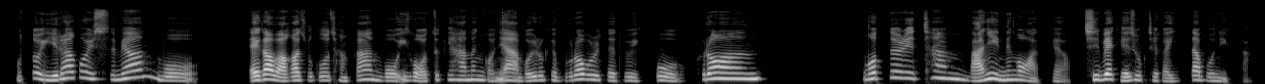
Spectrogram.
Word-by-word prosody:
뭐 - - -12
또 270 - +1
일하고 280 +9 +1
있으면 265 +8 0
뭐 175 -2 -4 0.5
애가 205 +6 +8
와 165 -5 +4
가지고 190 0 -2
잠깐 195 +4 -3
뭐 170 -1 -2
"이거 180 -1 -3
어떻게 215 +9 -6
하는 210 -1 -1
거냐?" 185 +1 -1
뭐 165 +1 -3
이렇게 200 +1 -4
물어볼 210 +5 -1
때도 175 -2 -6
있고 160 -1 -5
그런 260 +1 +5 1.0
것들이 275 +1 0
참 275 -8 0
많이 210 +11 +3
있는 215 -1 +1
것 210 -2 -1
같아요 155 -4 -9
집에 225 +2 +4
계속 200 0 -3
제가 165 -5 -8
있다 150 +9 -4
보니까. 170 -4 -10
205 Hz, 300 characters per minute, -22 LUFS, 175-255 Hz, 1.0 s, 애가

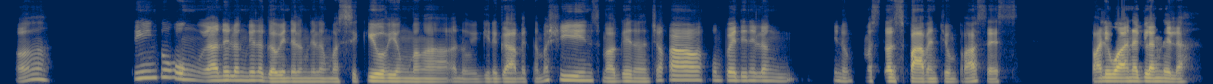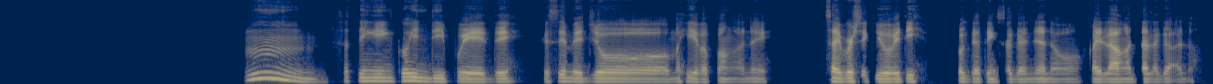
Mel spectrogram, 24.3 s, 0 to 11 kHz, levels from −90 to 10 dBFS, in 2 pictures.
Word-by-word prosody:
Ah, 200 -1 -4 0.9
tingin 255 +3 -2
ko 280 0 -4
kung 195 - -2
ano 160 +2 +4
lang 165 -1 0
nila, 160 -1 -1
gawin 125 -1 +2
na 120 - +1
lang 120 - -5
nilang 120 -1 -4
mas 115 0 -5
secure 135 +1 +3
yung 125 -1 -1
mga 115 -1 -3
ano, 110 - -10
yung 110 +2 -14
ginagamit 115 -1 -1
na 115 - -12
machines, 165 - 0
mga 120 0 0
ganun. 125 -3 -2
Tsaka 175 +3 +4
kung 165 -2 -11
puwede 155 -1 +3
nilang 150 0 -5 0.4
you 150 - -9
know, 125 +1 -8
mas 135 0 -10
transparent 120 -4 +5
yung 115 - -3
process. - - -2 0.7
Paliwanag 135 0 +7
lang 130 0 +7
nila. 115 -2 +2 2.7
Hmm, 180 - -2 0.2
sa 130 - -14
tingin 135 -1 -4
ko 145 - -8
hindi 130 -5 -1
puwede 115 0 -1 0.2
kasi 130 - -6
medyo 120 -1 -2 0.7
mahirap 110 -1 -6
ang 110 -1 -10
ano, 110 +1 -11
eh, - - -23 0.5
cybersecurity 120 -1 0 0.4
pagdating 110 -1 -5
sa 110 -1 -11
ganyan, 105 0 -5
oo. 105 0 -13
Kailangan 105 0 0
talaga 105 0 -6
ano, - - -23
120 Hz, 135 wpm, -23 LUFS, 115-150 Hz, 2.7 s, Paliwanag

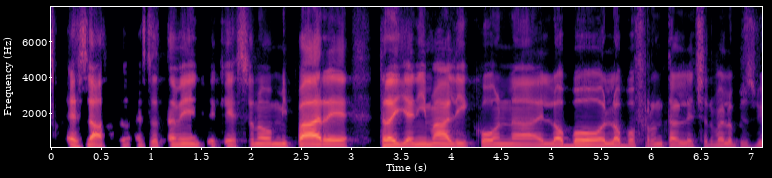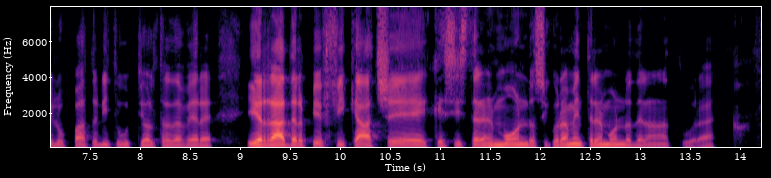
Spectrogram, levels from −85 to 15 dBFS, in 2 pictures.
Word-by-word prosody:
Esatto, 110 -3 +1
esattamente, 100 0 -3
che - - -4
sono, 100 0 -2
mi 95 0 -3
pare, 120 -1 +7 0.3
tra 120 -1 +7
gli 110 0 +3
animali 110 -1 +2
con 100 -2 -3 0.3
il 95 - -4
lobo 95 0 +2
il 95 - -1
lobo 100 0 -3
frontale 95 0 -7
del 90 -1 -7
cervello 95 +4 -8
più 85 - -17
sviluppato 90 +1 -9
di 115 +4 -9
tutti, 85 -2 -13
oltre 85 +1 -6
ad 85 - -7
avere 85 0 -6 0.3
il 120 +3 +6
radar 125 -1 +5
più 115 - -3
efficace 105 -4 -2
che - - -9
esiste 100 -1 -5
nel 85 0 -3
mondo, 90 -2 -1
sicuramente 95 +2 -2
nel 90 -1 -2
mondo 85 -1 -3
della 80 0 -11
natura, 80 -1 -16
ecco. - - -25
95 Hz, 160 wpm, -22 LUFS, 90-105 Hz, 0.3 s, pare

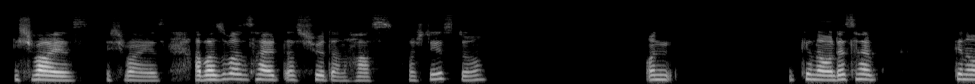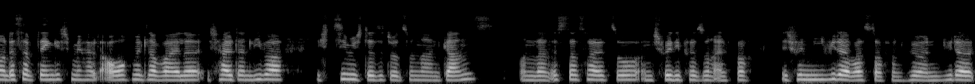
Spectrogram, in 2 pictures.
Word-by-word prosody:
Ich 215 +1 -4
weiß, 195 -4 +6
ich - - -14
weiß. 180 -2 -3 0.3
Aber 215 +1 +6
so 235 +3 -5
was 245 -2 +2
ist 215 - -15
halt 215 -2 +3
das 210 -1 -5
schürt 210 -3 -3
dann 175 -2 -6
Hass, 180 -1 -7
verstehst 235 +7 -6
du? 205 +3 -6 1.6
Und 220 0 -1 1.2
Genau, 220 -4 +4
deshalb 225 +1 +1 0.8
genau, 230 -2 +2
deshalb 215 0 0
denke 220 0 0
ich 230 - -12
mir 215 -1 -5
halt 210 - -4
auch 215 +1 +3
mittlerweile, 205 -2 +2
ich - - -16
halte 215 -1 +3
dann 210 - -2
lieber 225 +1 +2 0.3
ich 210 -3 -13
ziehe 245 -1 -2
mich 230 -3 0
der 205 -1 0
Situation 205 0 -5
dann 195 -2 -6
ganz 220 +6 -1 0.2
und 200 0 -6
dann 195 -1 -1
ist 210 +1 -7
das 220 -1 -1
halt 210 -2 +1
so 215 0 -1
und 200 -1 -8
ich - - -12
will 220 - +4
die 210 - -1
Person 205 0 -4
einfach 200 +2 -4 0.3
ich 210 +1 -7
will 225 - +2
nie 220 0 0
wieder 225 -4 +5
was 200 0 +1
davon 185 -1 -6
hören, 190 -1 -2
nie 205 - -8
wieder 205 -3 +4
210 Hz, 180 wpm, -24 LUFS, 200-220 Hz, 1.6 s, weiß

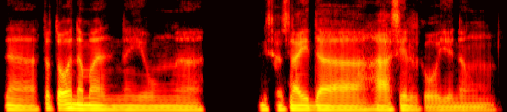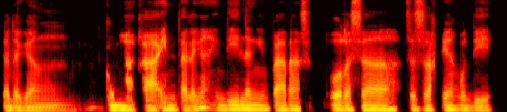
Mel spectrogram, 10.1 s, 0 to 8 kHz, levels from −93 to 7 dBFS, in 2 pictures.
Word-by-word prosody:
na 85 -3 +1
totoo 110 -1 +5
naman 95 -4 +4
'yung, 85 -1 -2
ah, 80 0 -3 0.6
sa 95 -1 -3 0.2
side 95 0 +4 0.6
hustle 85 0 +2
ko, 75 -2 -4
'yun 75 -1 -3
ang 75 0 -5 0.4
talagang 75 -4 -5 0.3
kumakain 90 -1 +1
talaga 85 +11 -2
hindi 100 0 -1
lang 95 -1 +1
'yung 95 - -5
para 90 0 -1
sa - - -8 0.2
oras 95 -1 +1
sa 90 0 +1
sasakyan 95 0 -3
kundi 85 -1 -5
90 Hz, 135 wpm, -25 LUFS, 80-95 Hz, 0.6 s, totoo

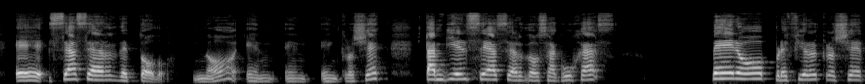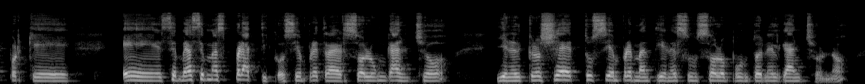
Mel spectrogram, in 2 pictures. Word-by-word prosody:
eh, - - +7
sé 235 - +3
hacer 215 -4 +5
de 175 -2 +1
todo, 170 - -2
¿no?, 135 0 -4
en 145 -3 -9
en 140 -2 -11
en 140 +1 -7
crochet. 225 - -2 0.4
También 240 +2 +5
sé 245 -1 +3
hacer 220 -4 +2
2 180 0 -2
agujas, 195 +5 -2 0.9
pero 260 -1 +7
prefiero 210 +2 0
el 230 - 0
crochet, 205 -1 -3
porque, 160 -2 -5 0.5
eh, 175 -3 -1
se 175 +4 -4
me 195 +1 -1
hace 215 +2 0
más 215 -1 -4
práctico 210 -8 -4
siempre 180 +4 -4
traer 165 -3 -1
solo 180 +2 -1
un 180 0 -10
gancho, 170 -1 -5 0.4
y 175 - -1
en 170 - -1
el 170 0 -3
crochet 195 +2 0
tú 210 -1 -4
siempre 195 -2 -2
mantienes 170 0 -5
un 175 -1 -9
solo 175 0 -2
punto 170 0 -5
en 165 - -6
el 165 -1 -7
gancho, 165 0 -5
¿no? - - -13
185 Hz, 155 wpm, -23 LUFS, 170-215 Hz, 0.9 s, eh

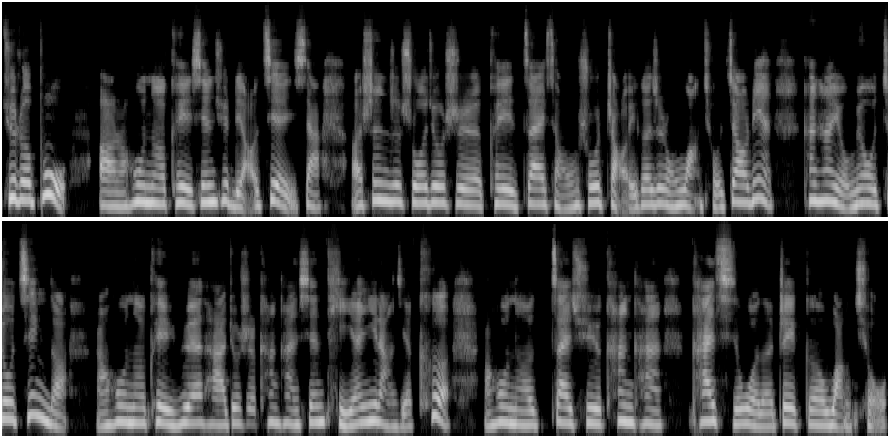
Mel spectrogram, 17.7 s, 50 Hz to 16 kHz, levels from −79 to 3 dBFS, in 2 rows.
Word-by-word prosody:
俱 300 +1 +4
乐 275 -1 +4
部， 340 +8 +2 0.3
啊， 195 -1 0
然 190 0 -3
后 250 +4 +2
呢， 230 -2 +3
可 235 +3 -3
以 225 - +4
先 245 +4 +4
去 265 +2 -1
了 195 -2 -2
解 200 -2 +2
一 - - -5
下。 195 -4 -1 0.3
啊， 200 - -2
甚 265 +6 +2
至 255 0 +1
说 235 +1 +1
就 240 0 +1
是 210 -2 -1
可 225 - -3
以 215 -2 +2
在 220 +2 0
小 200 -4 -5
红 180 +4 -4
书， 235 +4 +1
找 205 - -3
一 165 - -2
个 215 +1 -1
这 225 - +1
种 205 -1 0
网 205 - -3
球 180 -1 -5
教 245 +5 0
练， 265 -5 -1 0.3
看 270 0 +1
看 265 -1 +3
有 185 -6 -1
没 200 +4 0
有 230 -2 0
就 275 +7 +1
近 300 +2 +3
的， 175 -5 -3 0.3
然 185 +2 -3
后 235 +1 +1
呢， 220 -1 +2
可 235 +3 -2
以 215 - +4
约 220 +3 +1
他， 200 -1 -3
就 220 +2 -2
是 210 0 -7
看 230 +1 -5
看 210 -1 -3
先 235 +4 +2
体 200 -5 -1
验 210 +4 +1
1-2 225 -8 0
节 175 +1 -5
课。 295 - -1 0.3
然 180 +1 -4
后 230 +1 +1
呢， 195 -2 0
再 225 -3 +3
去 215 +1 +1
看 245 +3 +1
看 210 -2 -3 0.3
开 245 +1 +3
启 210 -2 +3
我 210 -4 +1
的 180 0 -3
这 220 +3 +2
个 200 0 -2
网 180 -3 -1
球。 190 - -3
215 Hz, 255 characters per minute, -23 LUFS, 195-240 Hz, 0.3 s, 俱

